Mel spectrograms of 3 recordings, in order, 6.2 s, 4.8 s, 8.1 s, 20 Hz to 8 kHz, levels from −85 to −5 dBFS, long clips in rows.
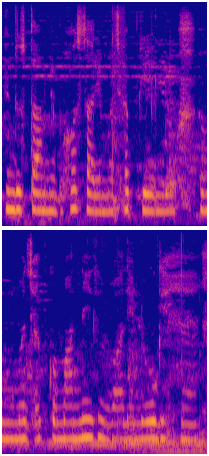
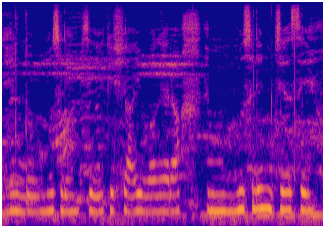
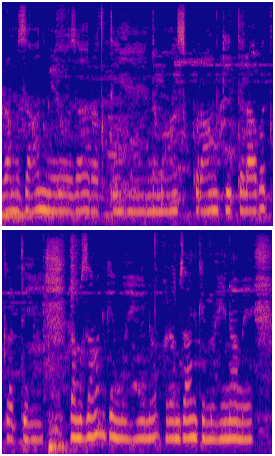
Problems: constant background noise, low volume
